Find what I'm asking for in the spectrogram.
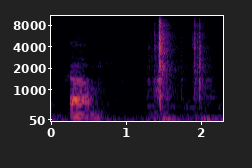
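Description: The bolt of a hunting rifle is worked open in a few close metallic clicks and slides, following a short burst of talk.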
